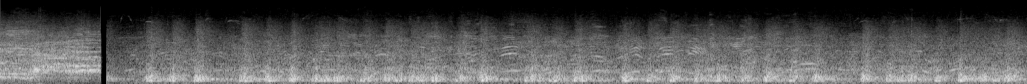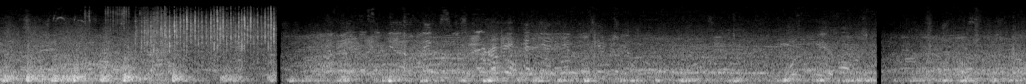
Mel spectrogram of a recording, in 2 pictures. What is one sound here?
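A crowd of people chatter and shout outdoors.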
